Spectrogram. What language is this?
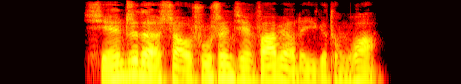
Chinese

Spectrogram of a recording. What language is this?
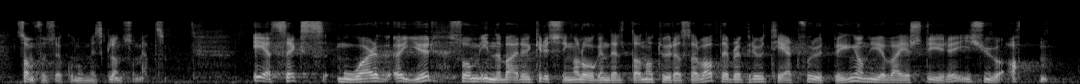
Norwegian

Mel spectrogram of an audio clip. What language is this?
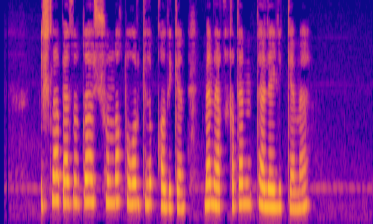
Uyghur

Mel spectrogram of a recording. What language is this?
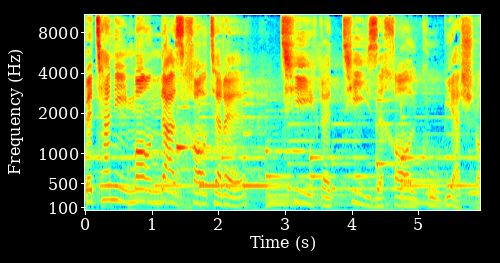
Persian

